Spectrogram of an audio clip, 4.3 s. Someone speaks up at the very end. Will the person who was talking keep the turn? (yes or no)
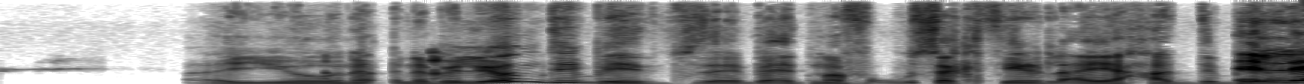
no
